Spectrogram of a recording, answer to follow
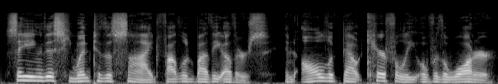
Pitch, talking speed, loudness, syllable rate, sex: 125 Hz, 230 wpm, -18 LUFS, 5.9 syllables/s, male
